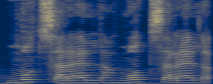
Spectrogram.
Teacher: as for the double consonant on the zeds to make that double consonant we just have to make a little pause almost like a glottal stop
